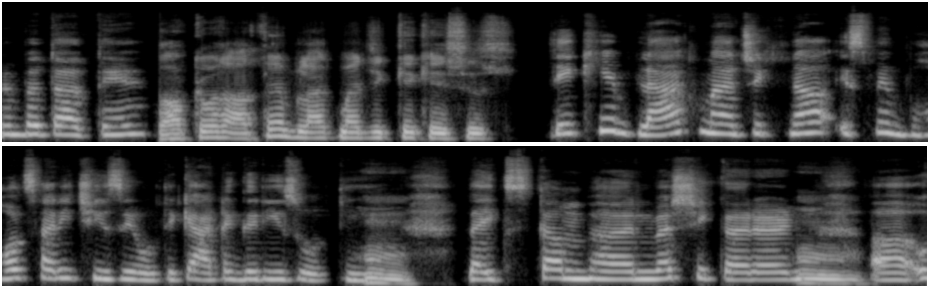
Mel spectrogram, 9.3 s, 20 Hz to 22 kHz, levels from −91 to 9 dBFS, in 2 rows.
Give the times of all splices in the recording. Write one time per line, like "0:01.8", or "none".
0:00.8
0:02.7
